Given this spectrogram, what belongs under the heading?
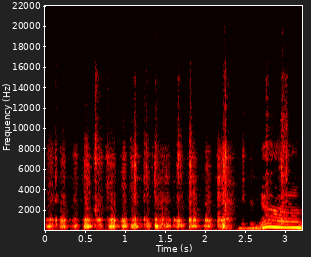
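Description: A cutter or thin knife saws through an empty plastic bottle, giving quick rhythmic rasping and crinkling strokes up close, followed by a brief voice at the end.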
